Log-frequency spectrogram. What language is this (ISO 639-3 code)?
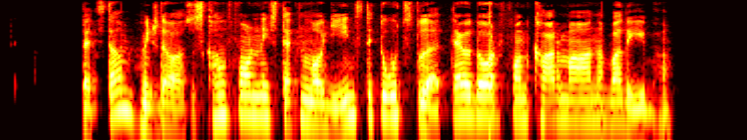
lav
